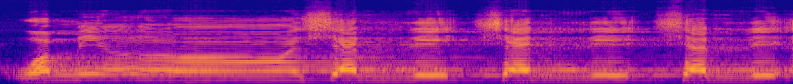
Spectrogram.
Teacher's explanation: را کو باریک پڑھنا کیونکہ را کے نیچے زیر ہے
